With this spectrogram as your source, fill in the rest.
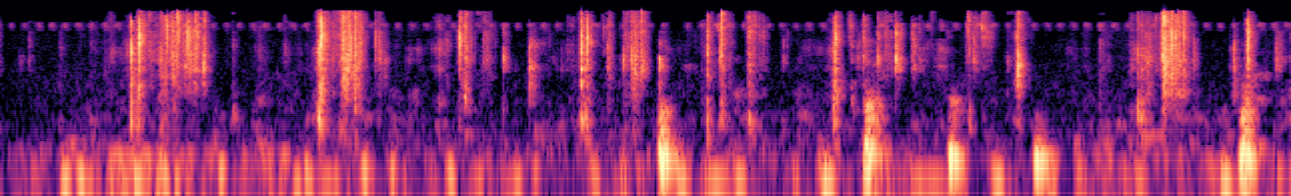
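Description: A metal utility blade carves a small solid purple soap bar, cutting and scraping off strips. Quiet, dry, bright crunchy scrapes come in a quick run of separate bursts, each fading at once with little low end.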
